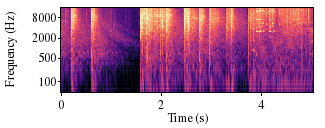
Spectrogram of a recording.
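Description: Rapid bursts of gunfire from the video game Apex Legends, repeated loud shots and automatic volleys close up, with a short lull before a dense stretch of continuous firing.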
